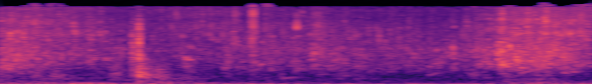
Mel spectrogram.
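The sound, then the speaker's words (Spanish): Oars splash and swish through water as a small rowing boat crosses a river, with a steady wash of river water and occasional knocks of wood, moderately loud with no talking. “Dale, subí a la barca que tenemos que cruzar el río.”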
